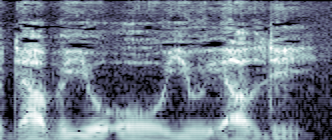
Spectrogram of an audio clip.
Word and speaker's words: would: could you this means could you the L is silent so also w o u l d would so also s h o u l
